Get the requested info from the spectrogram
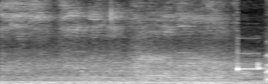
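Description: A Daewoo microwave oven running with a steady low hum, then a short electronic beep near the end.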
